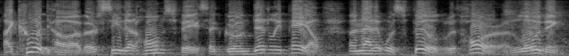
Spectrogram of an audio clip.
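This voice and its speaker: A man's voice: mid-range voice, sing-song, moderate pace, poor audio. A man playing an earnest, easily horrified doctor narrating an old-time radio mystery in formal, theatrical style. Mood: grave, horrified. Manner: theatrical, suspenseful, formal storytelling. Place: theatre stage, live radio play.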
